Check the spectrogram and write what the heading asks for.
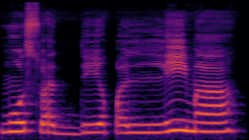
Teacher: قاف ہیوی ہے، اور تنوین جو ہے وہ آگے لام میں مرج ہو رہی ہے، ادغام ہے لیکن وداؤٹ غنہ والا، ود غنہ نہیں ہے کیونکہ لام اور را کا جو ادغام ہے وہ وداؤٹ غنہ کے ہوتا ہے.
